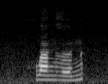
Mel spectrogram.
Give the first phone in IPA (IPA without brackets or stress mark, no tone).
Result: h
